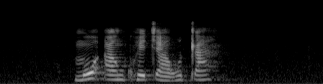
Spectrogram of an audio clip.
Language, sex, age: Northern Sotho, female, 26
